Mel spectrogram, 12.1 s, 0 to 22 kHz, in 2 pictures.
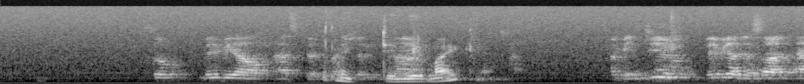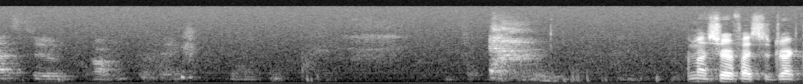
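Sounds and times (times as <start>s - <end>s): person coughing: 9.7s - 10.2s.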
